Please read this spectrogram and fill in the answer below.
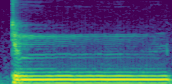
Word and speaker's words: doom: sectional, but to reiterate, the syllable doom, D-O-O-M, really think of it as D apostrophe M. We don't need to hear any sustained vowel in that, just dum, da-dum.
